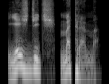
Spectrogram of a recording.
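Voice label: "jezdzic metrem", Polish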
